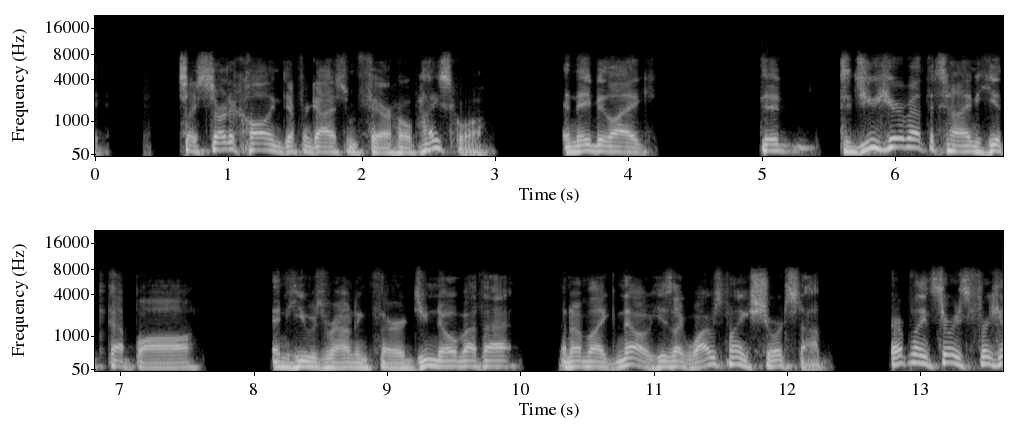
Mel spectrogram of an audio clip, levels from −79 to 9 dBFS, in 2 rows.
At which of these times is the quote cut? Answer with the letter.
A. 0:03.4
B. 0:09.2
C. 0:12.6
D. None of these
C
